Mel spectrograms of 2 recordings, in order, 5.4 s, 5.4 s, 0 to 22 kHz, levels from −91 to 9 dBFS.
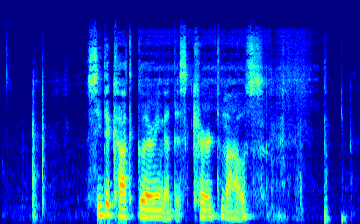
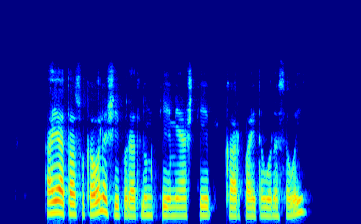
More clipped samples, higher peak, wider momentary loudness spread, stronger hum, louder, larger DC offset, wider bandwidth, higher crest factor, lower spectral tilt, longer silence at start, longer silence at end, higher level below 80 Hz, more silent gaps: neither; about the same, -6 dBFS vs -4 dBFS; first, 23 LU vs 12 LU; neither; about the same, -26 LUFS vs -24 LUFS; neither; first, 14 kHz vs 6.4 kHz; about the same, 22 dB vs 20 dB; second, -5 dB/octave vs -8.5 dB/octave; second, 0.5 s vs 0.7 s; second, 0.5 s vs 0.85 s; first, -66 dBFS vs -76 dBFS; second, none vs 3.29-3.37 s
